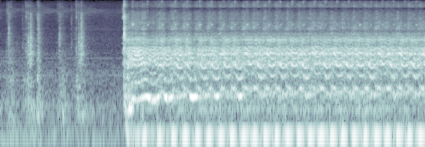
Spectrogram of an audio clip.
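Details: Rotary-engined van's first start after rebuild: quiet clatter, then the starter turns the engine over in a steady pulsing beat about three a second without firing; cause not confirmed.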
